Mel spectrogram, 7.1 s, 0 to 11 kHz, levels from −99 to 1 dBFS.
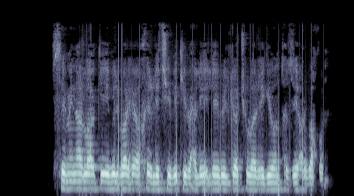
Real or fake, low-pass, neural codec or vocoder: real; 7.2 kHz; none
